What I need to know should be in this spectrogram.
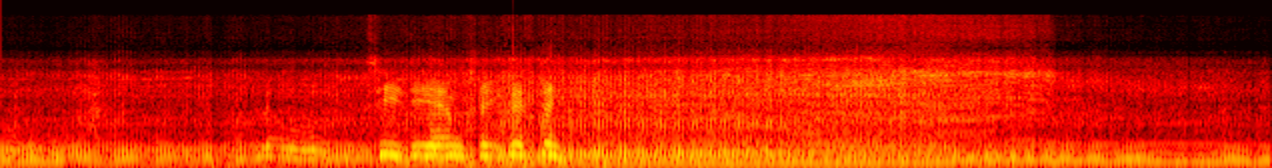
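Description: Other motorcycles roar past nearby.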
